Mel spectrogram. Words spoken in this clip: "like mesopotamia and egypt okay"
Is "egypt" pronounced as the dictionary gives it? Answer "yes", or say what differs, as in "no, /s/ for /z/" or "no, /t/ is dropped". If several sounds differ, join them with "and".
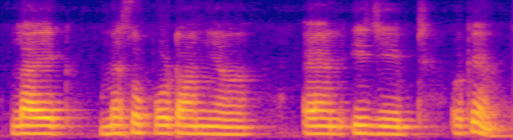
yes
